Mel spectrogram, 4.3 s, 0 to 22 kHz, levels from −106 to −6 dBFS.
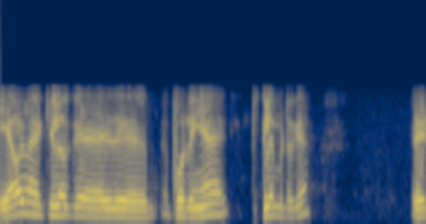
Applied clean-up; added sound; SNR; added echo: none; none; none; none.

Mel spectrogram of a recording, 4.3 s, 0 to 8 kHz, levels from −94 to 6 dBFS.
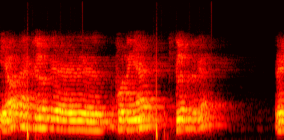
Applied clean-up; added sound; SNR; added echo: none; Crackle; 20 dB; reverberation time 2.2 s.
